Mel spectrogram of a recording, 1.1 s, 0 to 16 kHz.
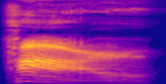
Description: Minecraft Version Minecraft Version snapshot Latest Release | Latest Snapshot snapshot / assets / minecraft / sounds / mob / pillager / celebrate4.ogg Compare With Compare With Latest Release | Latest Snapshot
celebrate4.ogg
